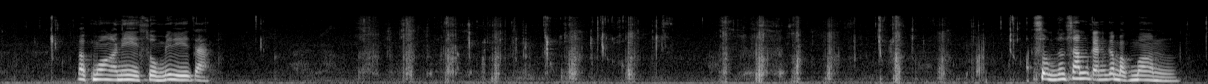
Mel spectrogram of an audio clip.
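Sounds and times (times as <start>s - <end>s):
crisp chewing crunches: 3.6s - 10.4s.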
